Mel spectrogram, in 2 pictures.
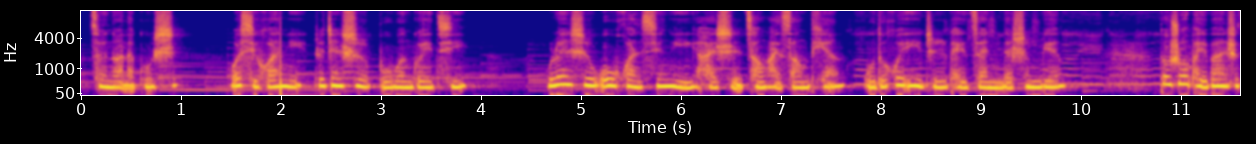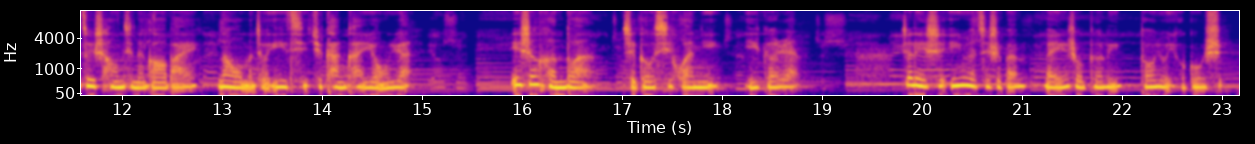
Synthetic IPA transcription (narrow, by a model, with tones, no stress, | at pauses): t͡swe˥˩ɪnwa˨˩d̪ə˦ku˥˧ʂɻ̩˥˩ | wɔ˧˥ɕi˨˩xwa˥nni˨˩ʈ͡ʂɤ˥˧t͡ɕjɛ˥˧nʂɻ̩˥˩pu˧˥wə˥˧nkwe˥ɪt͡ɕʰi˥ | u˧˥lwə˥˧nʂɻ̩˥˧u˥˧xwa˥˩nɕi˥ŋi˧˥xa˧˥ɪʂɻ̩˥˩t͡sʰɑ˥ŋxa˨˩ɪsɑ˥ŋt̪ʰjɛ˥nwʔɔ˨˩t̪o˥xwe˥˧ɪi˥˩ʈ͡ʂɻ̩˧˥pʰe˧˥ɪt͡sa˥˩ɪni˨˩d̪ə˦ʂə˥npjɛ˥n | t̪o˥ʊʂwɔ˥pʰe˧˥ɪpa˥˧nʂɻ̩˥˧t͡swe˥˩ɪʈ͡ʂʰɑ˧˥ŋt͡ɕi˧˥ŋd̪ə˧kɑ˥ʊpa˥ɪna˥˩wɔ˨˩mə̰˦nt͡ɕjo˥˧ʊʔi˥˩t͡ɕʰi˨˩t͡ɕʰy˥˧kʰa˥˧nkʰa˥˩njʊ˧˥ŋɥɛ˥˨˩n | i˥˧ʂə˥ŋxə˧˥nt̪wa˨˩˦nʈ͡ʂɻ̩˧˥ko˥˩ʊɕi˨˩xwa˥nni˨˩ | i˧˥ɡə˧ɻə˧˥n | ʈ͡ʂɤ˥˩li˨˩ʂɻ̩˥˩ʔi˥nɥɛ˥˩t͡ɕʰi˧˥ʂɻ̩˧˥pə˨˩nme˨˩ɪi˥ʂo˨˩ʊkɤ˥li˨˩t̪o˥ʊjo˨˩ʊi˧˥ɡ̥ə˧ku˥˧ʂɻ̩˥˩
